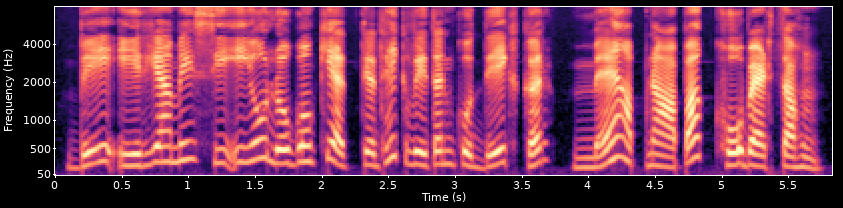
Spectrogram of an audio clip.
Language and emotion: Hindi, angry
